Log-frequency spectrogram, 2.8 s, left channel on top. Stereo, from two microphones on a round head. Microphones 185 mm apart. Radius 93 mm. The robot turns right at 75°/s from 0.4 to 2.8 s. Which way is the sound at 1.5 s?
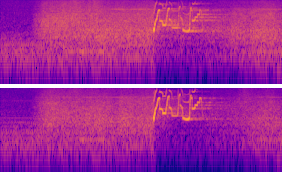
135° right.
